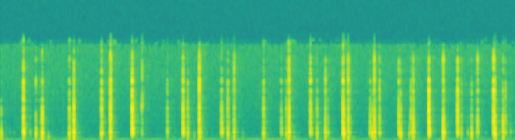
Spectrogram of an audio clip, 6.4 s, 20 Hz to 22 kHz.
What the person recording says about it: 3:47 Metal candle tin tapping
